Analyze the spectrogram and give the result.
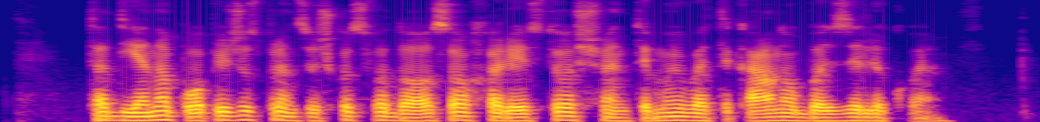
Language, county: Lithuanian, Marijampolė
